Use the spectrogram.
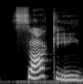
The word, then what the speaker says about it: sake: Sake doesn't rhyme with ache, but it is spelled like it is. But it doesn't really rhyme with it when you say it.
